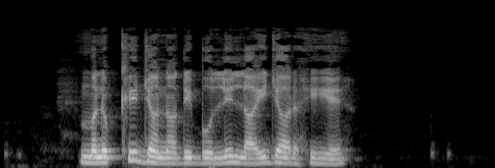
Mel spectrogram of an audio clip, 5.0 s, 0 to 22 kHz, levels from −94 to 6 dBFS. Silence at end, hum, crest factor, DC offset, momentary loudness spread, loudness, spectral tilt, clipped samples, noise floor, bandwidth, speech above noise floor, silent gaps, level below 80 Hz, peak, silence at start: 1.5 s; none; 20 dB; under 0.1%; 10 LU; -22 LUFS; -7 dB/octave; under 0.1%; -87 dBFS; 10 kHz; 66 dB; none; -62 dBFS; -4 dBFS; 0.8 s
